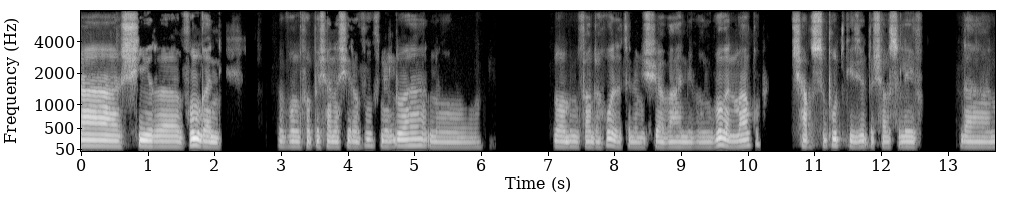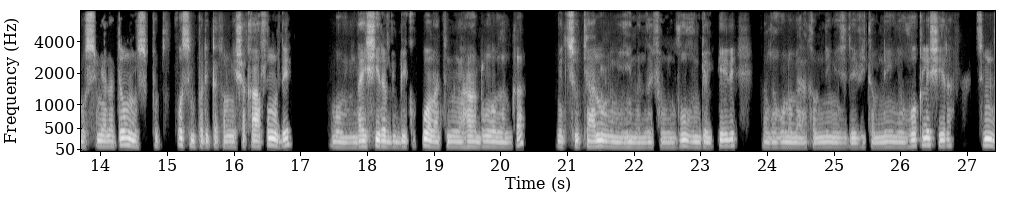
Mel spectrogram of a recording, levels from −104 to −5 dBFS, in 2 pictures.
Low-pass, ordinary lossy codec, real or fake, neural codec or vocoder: none; none; real; none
